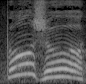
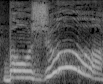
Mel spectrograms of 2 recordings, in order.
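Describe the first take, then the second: First: The greeting sounds scornful and contemptuous. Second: The greeting sounds surprised. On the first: The speaker thinks the listener is a fool. "quel imbécile" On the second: The speaker did not expect to see the listener. "je suis surprise de te voir"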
